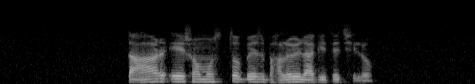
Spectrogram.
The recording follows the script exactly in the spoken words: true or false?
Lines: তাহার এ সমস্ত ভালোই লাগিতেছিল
false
